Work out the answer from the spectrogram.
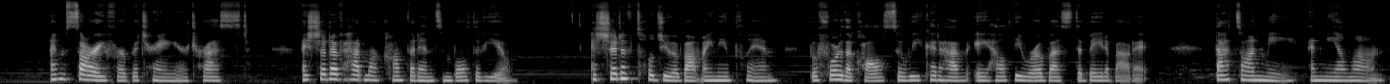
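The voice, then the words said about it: Soft, gentle voice. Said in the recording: “in a soft voice,”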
